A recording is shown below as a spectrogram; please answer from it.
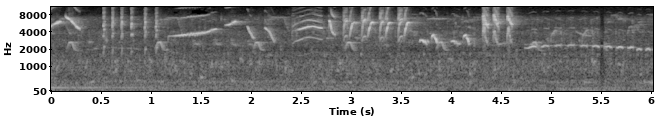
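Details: Oriental magpie-robin song meant as a lure to set males and females singing: dense bursts of sharp clicks and ticks, high whistled slurs and chattering phrases, ending in a long level whistle, with a faint low hum.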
